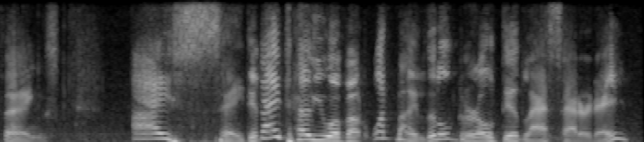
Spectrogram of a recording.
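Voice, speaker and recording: A man's voice: sits high, huge pitch swings, normal speed, pushed and bright, full character voice. A man playing a chatty, eager, party-loyal neighbour and proud father in an audio drama. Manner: busybody, boastful, jovial.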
